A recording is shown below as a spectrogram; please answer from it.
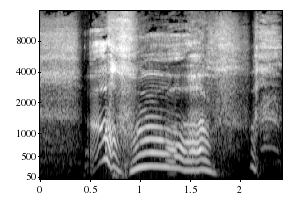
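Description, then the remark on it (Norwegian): A voice imitates the strained groan an older man makes when standing up, a sharp inhaled gasp followed by a long, wavering vocal 'oof' with rising and falling pitch, fairly loud. “Men før jeg får snudd meg, så hører jeg sånn skikkelig sånn gammalmannsoff bak meg.”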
